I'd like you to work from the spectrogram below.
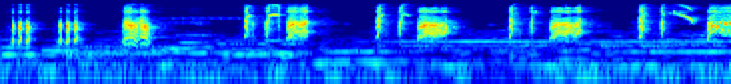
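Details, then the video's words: Caged long-tailed shrike in full, busy song packed with many mimicked fill phrases, used for training caged birds: harsh, buzzy bursts alternating with short chattering notes in irregular clusters, quiet gaps between phrases. "CENDET GACOR ISIAN BANYAK"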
